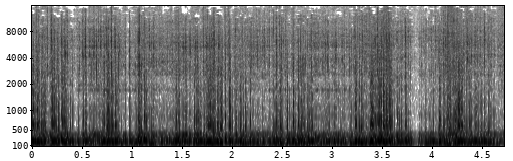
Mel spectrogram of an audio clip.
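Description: Fingernails of both hands scratch a small, round, white, textured foam cover on a microphone. The result is a steady, dense, muffled rustling and rumbling, heavy in the low mids with a hum-like tone near 210 Hz and almost no high end. It dips briefly just before the four-second mark, then continues.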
